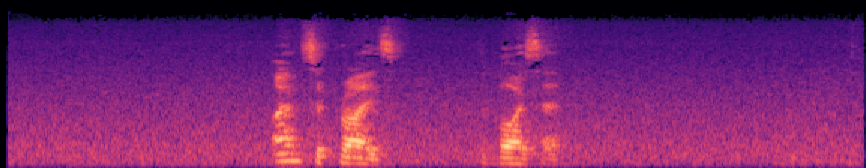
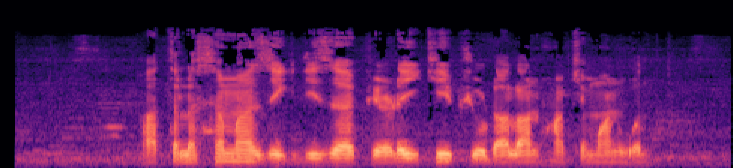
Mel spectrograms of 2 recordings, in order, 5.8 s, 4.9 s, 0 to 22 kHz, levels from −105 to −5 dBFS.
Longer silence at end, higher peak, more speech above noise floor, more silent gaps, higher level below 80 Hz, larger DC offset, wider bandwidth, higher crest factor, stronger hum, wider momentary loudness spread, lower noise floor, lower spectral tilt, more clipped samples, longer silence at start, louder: second, 0.05 s vs 0.6 s; about the same, -6 dBFS vs -8 dBFS; second, 23 dB vs 27 dB; neither; about the same, -68 dBFS vs -66 dBFS; neither; first, 14 kHz vs 10.5 kHz; about the same, 22 dB vs 18 dB; neither; first, 25 LU vs 10 LU; second, -45 dBFS vs -53 dBFS; about the same, -4 dB/octave vs -5 dB/octave; neither; second, 0.05 s vs 0.7 s; first, -23 LUFS vs -26 LUFS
